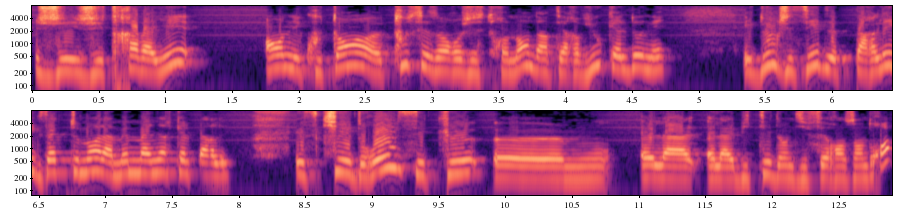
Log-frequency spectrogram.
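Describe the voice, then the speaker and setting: A woman's fairly high voice at a moderate pace, with lively intonation, very even loudness and noticeable background noise. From Paris. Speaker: actress. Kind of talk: interview.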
